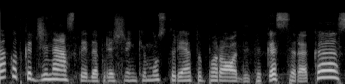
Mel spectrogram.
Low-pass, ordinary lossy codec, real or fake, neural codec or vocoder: 10.8 kHz; Opus, 16 kbps; fake; vocoder, 44.1 kHz, 128 mel bands, Pupu-Vocoder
